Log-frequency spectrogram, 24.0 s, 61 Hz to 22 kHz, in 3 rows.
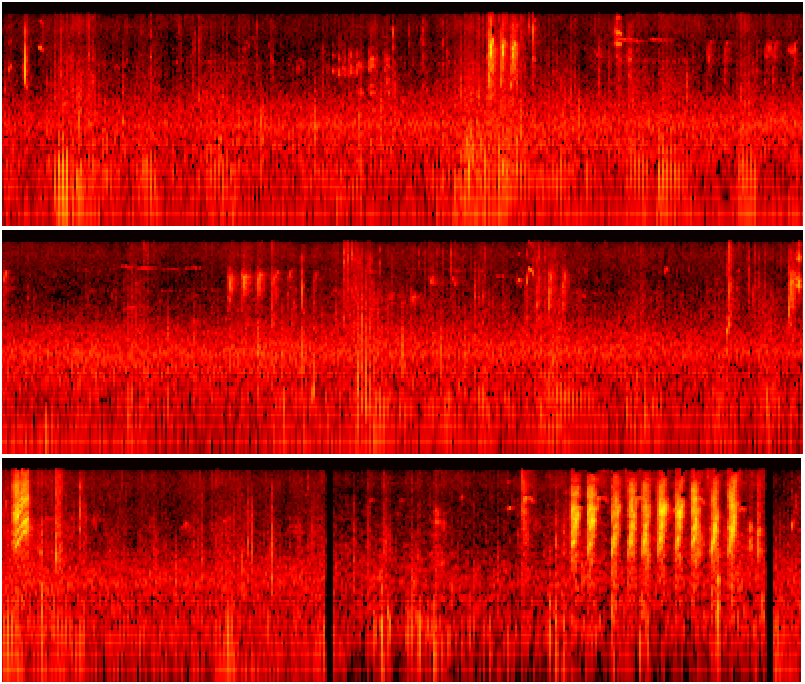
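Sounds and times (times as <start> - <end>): beaks pecking and feet landing: 0.2 - 8.1, 9.6 - 23.6
thin high bird calls: 15.8 - 16.4, 21.1 - 23.6.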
